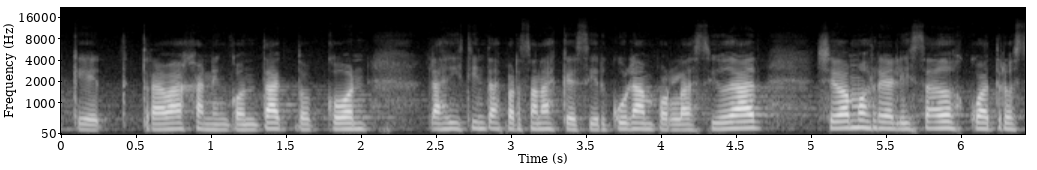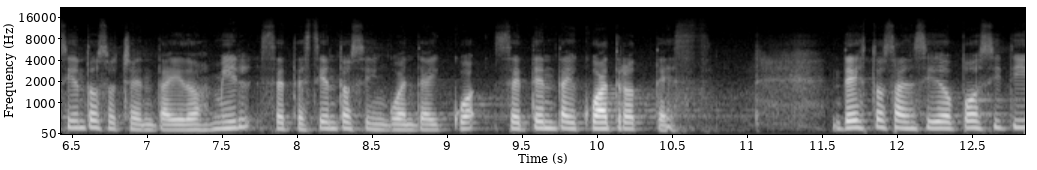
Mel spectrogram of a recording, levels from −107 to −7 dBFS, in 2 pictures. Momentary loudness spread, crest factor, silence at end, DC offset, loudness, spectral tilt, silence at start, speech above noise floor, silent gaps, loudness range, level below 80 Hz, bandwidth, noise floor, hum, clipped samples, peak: 10 LU; 22 dB; 0 s; under 0.1%; -28 LUFS; -7.5 dB/octave; 0.1 s; 28 dB; none; 4 LU; -86 dBFS; 9.2 kHz; -56 dBFS; none; under 0.1%; -6 dBFS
